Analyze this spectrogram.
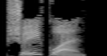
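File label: "水管" Mandarin Chinese; chinese flashcards; hsk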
